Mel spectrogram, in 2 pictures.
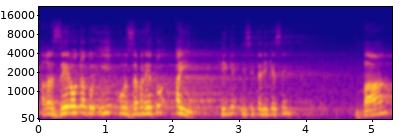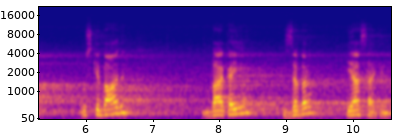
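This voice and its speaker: A man teaching a reading lesson at a board, patient, sounding out letters slowly and often checking understanding. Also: sits high, slight background noise. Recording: echoey room with long reverb.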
